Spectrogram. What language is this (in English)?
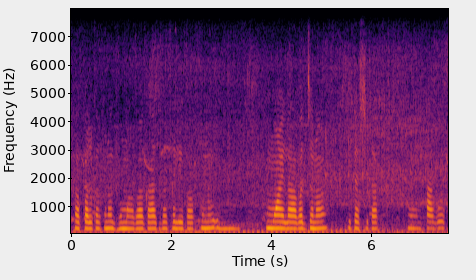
Bangla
